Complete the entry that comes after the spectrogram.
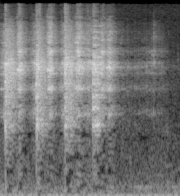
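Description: A jar of dehydrated vegetables, likely green beans, is shaken, and the properly dried pieces give four bright, crisp clinking rattles. The rattles are followed by a quieter tail and a sharp knock at the end. The crisp sound shows the food is properly dried.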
